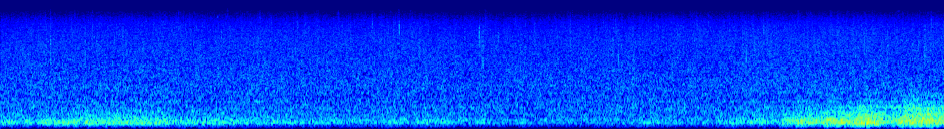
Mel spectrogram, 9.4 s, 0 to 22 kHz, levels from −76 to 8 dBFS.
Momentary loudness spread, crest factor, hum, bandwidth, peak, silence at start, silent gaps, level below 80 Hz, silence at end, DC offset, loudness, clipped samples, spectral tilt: 9 LU; 20 dB; none; 16 kHz; -16 dBFS; 0 s; none; -72 dBFS; 0 s; under 0.1%; -36 LUFS; under 0.1%; -3.5 dB/octave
